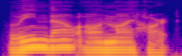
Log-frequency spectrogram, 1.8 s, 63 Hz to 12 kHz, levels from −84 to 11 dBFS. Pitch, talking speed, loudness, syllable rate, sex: 125 Hz, 165 wpm, -14 LUFS, 3.0 syllables/s, male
